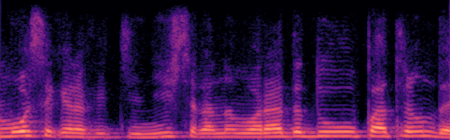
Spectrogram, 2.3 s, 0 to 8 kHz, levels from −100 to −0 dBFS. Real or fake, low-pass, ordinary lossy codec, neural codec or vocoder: real; 7.2 kHz; Opus, 16 kbps; none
